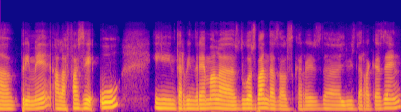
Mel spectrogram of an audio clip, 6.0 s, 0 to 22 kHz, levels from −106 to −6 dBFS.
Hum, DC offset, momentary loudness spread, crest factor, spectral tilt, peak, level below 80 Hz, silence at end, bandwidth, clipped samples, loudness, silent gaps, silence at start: none; under 0.1%; 8 LU; 18 dB; -8 dB/octave; -4 dBFS; -52 dBFS; 0 s; 8.4 kHz; under 0.1%; -22 LUFS; none; 0 s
